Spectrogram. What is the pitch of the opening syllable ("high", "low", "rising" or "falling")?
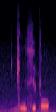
falling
